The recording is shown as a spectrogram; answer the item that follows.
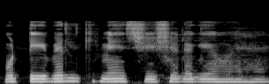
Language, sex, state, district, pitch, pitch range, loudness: Hindi, male, Delhi, New Delhi, 130 Hz, 120-135 Hz, -20 LUFS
